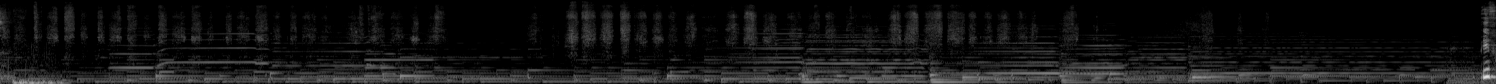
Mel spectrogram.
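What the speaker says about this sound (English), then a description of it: "it's time to sand it down. I recommend 120 grit sandpaper for a perfectly smooth" Sandpaper of 120 grit rubs over dried filler on a skirting board in slow, quiet, repeated strokes, while a soft tonal background hum runs underneath.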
